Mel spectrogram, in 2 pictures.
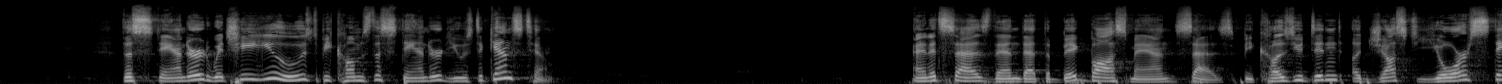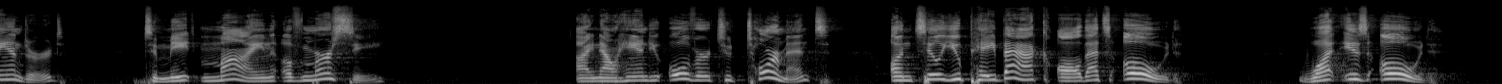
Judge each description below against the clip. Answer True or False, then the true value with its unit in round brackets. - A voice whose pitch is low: False (180 Hz)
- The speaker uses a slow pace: True (100 wpm)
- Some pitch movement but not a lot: False (6.2 semitones)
